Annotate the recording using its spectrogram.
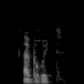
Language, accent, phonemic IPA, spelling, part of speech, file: French, France, /a.bʁyt/, abrute, adjective, LL-Q150 (fra)-abrute.wav
- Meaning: abrupt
